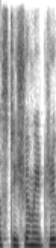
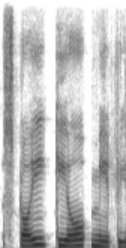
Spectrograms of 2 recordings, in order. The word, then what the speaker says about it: stoichiometry: अब कुछ लोग इसको स्टिशिइसोमेट्री भी करते हैं। लेकिन आपके बुक में उसने लिखा हुआ है इट इज प्रोनाउंस्ड एज स्टइकियोमेट्री।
